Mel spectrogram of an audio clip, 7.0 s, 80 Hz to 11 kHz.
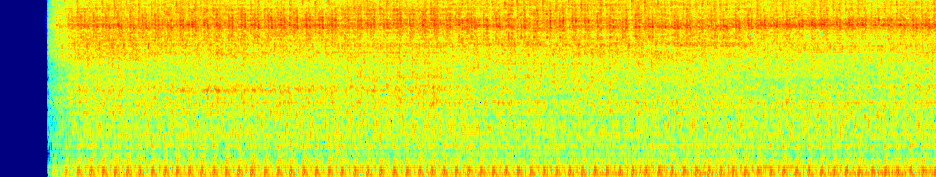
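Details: New Gilera 110 single-cylinder motorcycle at steady idle: a dry, rattly clatter rides on every beat; abnormal internal engine noise, cause not yet found.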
